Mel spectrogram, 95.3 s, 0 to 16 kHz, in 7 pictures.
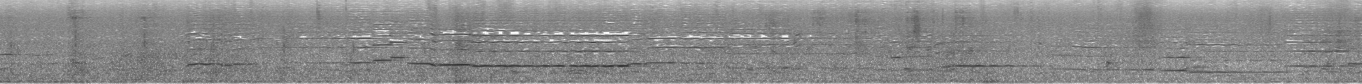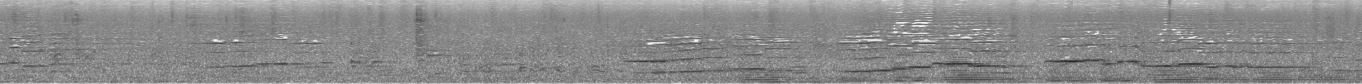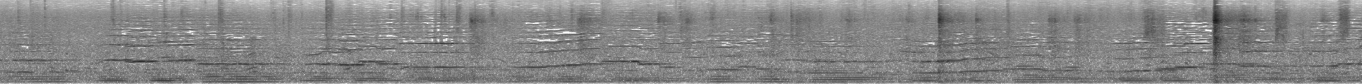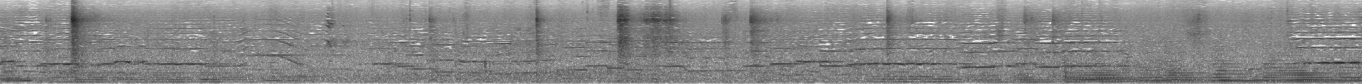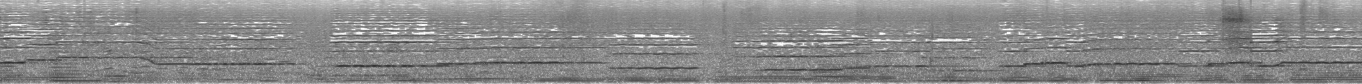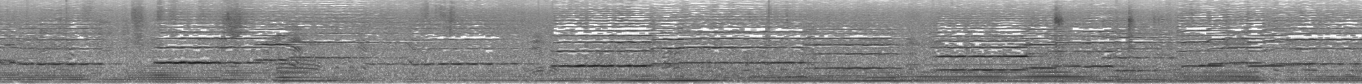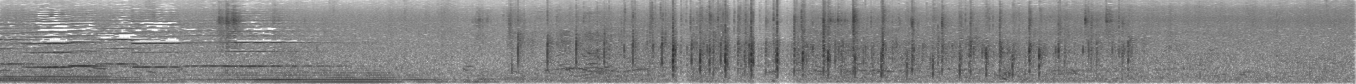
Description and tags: with street noise (and some rumble from a fountain) in background, an ensemble of strings plays a short musical piece followed by applause. Recorded at Plaza de las Tendillas, in Cordoba (S Spain) with PCM M10 recorder internal mics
